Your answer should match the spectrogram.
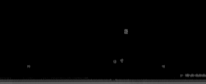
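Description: A small group of young girls singing a Carnatic song together, faint and thin, with held notes, over a steady low hum.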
